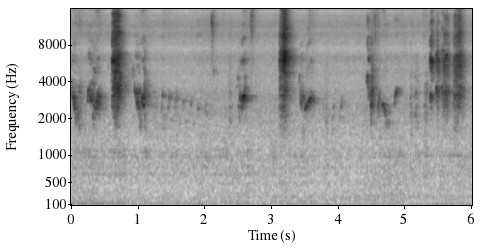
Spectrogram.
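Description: Budgerigars give bright, scratchy chirps and warbles in irregular bursts.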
